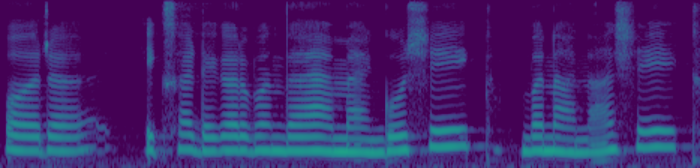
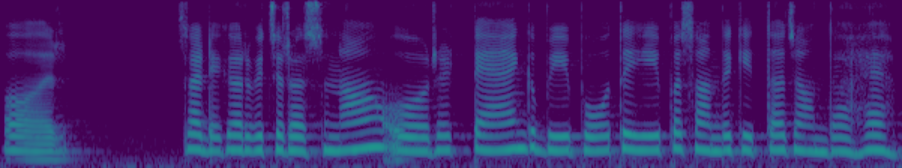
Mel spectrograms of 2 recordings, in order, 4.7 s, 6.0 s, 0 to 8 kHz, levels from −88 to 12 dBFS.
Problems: none marked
